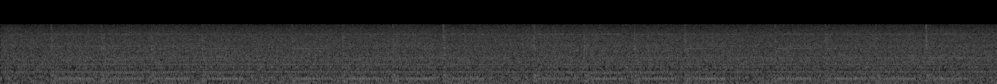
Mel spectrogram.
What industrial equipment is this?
slide rail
